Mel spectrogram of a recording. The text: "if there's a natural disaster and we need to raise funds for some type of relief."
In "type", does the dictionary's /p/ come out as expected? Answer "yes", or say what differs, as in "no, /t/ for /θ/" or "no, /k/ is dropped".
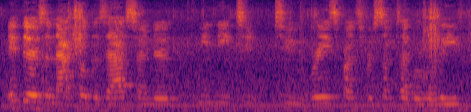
yes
